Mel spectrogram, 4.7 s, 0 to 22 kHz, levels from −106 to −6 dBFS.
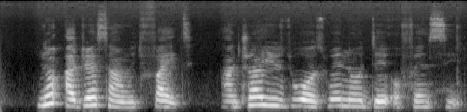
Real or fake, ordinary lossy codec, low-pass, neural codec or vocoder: real; Opus, 64 kbps; 19.8 kHz; none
